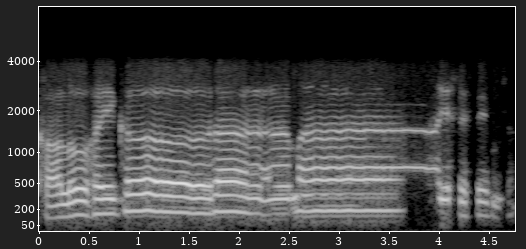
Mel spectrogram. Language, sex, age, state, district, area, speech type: Nepali, male, 45-60, West Bengal, Darjeeling, rural, conversation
